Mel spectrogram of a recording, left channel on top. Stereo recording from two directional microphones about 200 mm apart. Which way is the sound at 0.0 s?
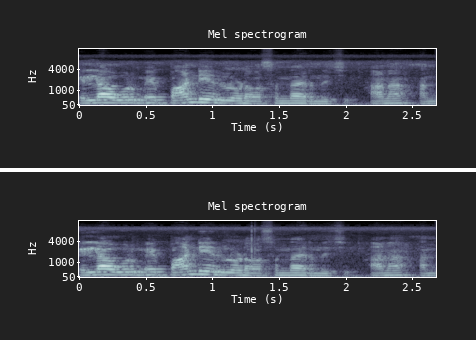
Centre (ahead or behind).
